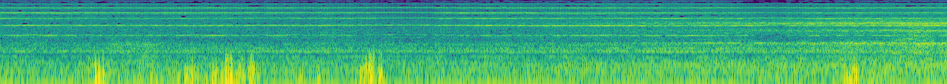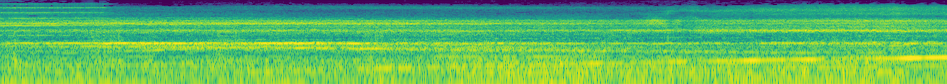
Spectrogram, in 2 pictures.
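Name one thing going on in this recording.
A train rolls past close by with a rising hum and rumble.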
